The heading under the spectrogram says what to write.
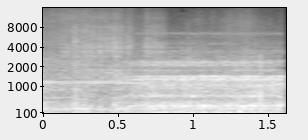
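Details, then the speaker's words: Vevor 12V 5kW diesel heater just lit after start-up, when the fuel pump was ticking, in 35°F outside air. It gives a steady, soft, even hum with no popping or sputtering, burns normally and warms up gradually. "yep it's definitely fired up that's pretty hot coming out of there so you see this isn't instant heat when you turn the thing on it does take a while to warm up"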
